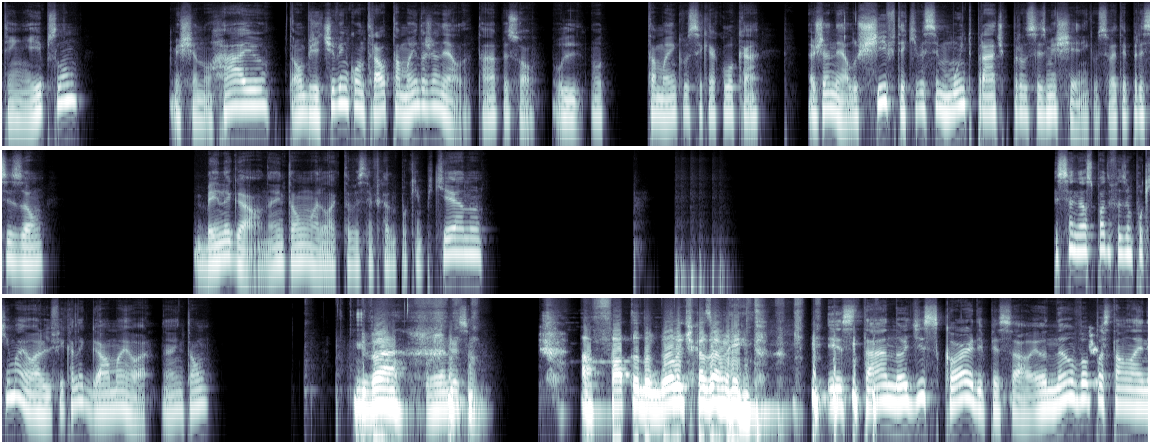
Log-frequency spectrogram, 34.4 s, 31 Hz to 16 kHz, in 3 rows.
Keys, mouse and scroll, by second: 8.0-16.2 shift+drag, 16.2-18.0 middle drag, 18.0-22.7 shift+drag, 22.7-25.7 middle drag, 27.5-30.6 shift+drag.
